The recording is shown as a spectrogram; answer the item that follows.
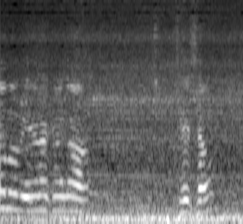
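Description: A man speaking in short phrases: one phrase in the first second, a brief pause, then speech again near the end, over a steady low background rumble.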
